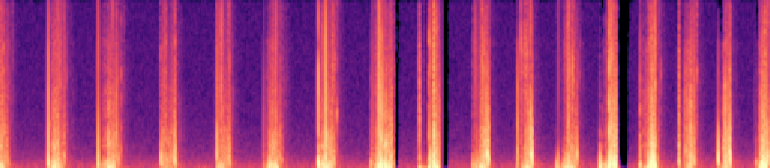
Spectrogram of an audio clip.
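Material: Aluminium.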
